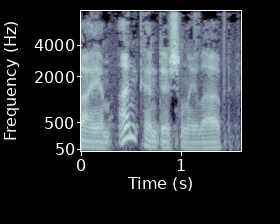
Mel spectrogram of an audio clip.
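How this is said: The stress is on the word unconditionally.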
